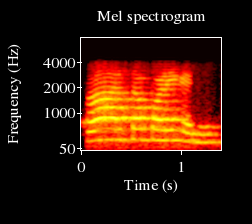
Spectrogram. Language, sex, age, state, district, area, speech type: Maithili, female, 30-45, Bihar, Sitamarhi, rural, conversation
